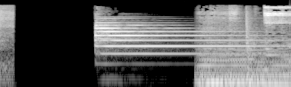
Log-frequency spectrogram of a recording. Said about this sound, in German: und wer an dieser Stelle jetzt gerade in unserem kleinen Podcast-Studio geklingelt hat, erfahrt ihr in einer der nächsten Episoden.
